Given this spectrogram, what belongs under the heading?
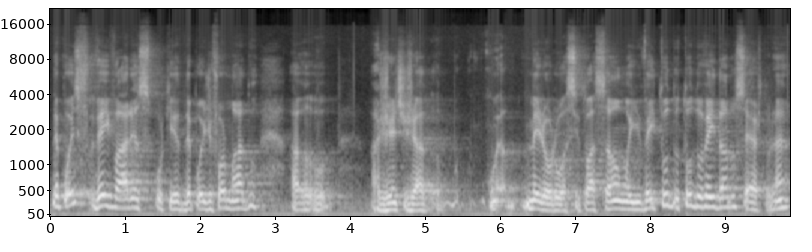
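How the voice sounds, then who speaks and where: With audible room echo and noticeable background noise, a man with a fairly high pitch speaks very slowly, his intonation lively and his loudness very even. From Brazil, Minas Gerais countryside. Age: 80s+. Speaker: dentist. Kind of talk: interview testimony. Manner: halting, with many restarts.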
